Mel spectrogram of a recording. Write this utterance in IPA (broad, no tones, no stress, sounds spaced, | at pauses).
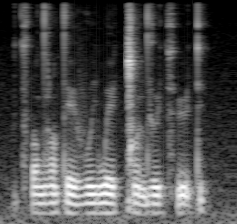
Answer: t͡sʼ ũ dˤ ẽː t e v u i̯ w e ǀ õ d ɯ y̯ t͡sʼ yː t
